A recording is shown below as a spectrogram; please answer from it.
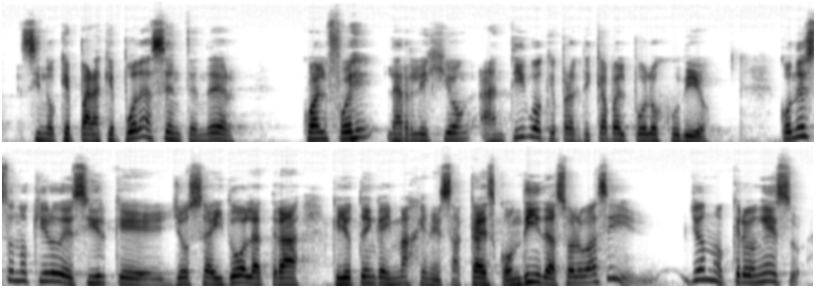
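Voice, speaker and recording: A man's voice: high-pitched, warm tone. A man presenting a Bible history lesson straight to the viewer, emphatic, arguing with the objections he imagines the listener raising. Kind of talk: direct-to-camera teaching monologue.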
